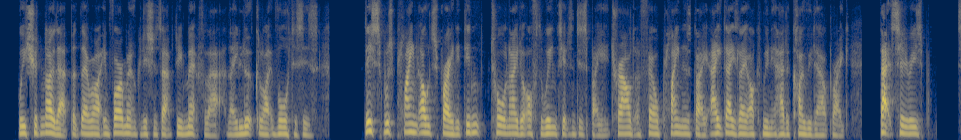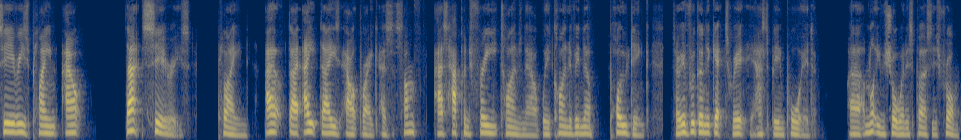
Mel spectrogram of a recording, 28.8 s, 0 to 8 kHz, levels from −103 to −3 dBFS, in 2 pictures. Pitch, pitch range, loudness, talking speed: 145 Hz, 130-160 Hz, -30 LUFS, 205 wpm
